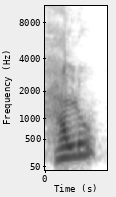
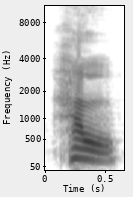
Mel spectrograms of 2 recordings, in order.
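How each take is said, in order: First: The word ends in an added u vowel. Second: The word ends in a bare consonant. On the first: The speaker calls it wrong. "Jangan pernah dibaca halu" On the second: The speaker calls it right. "Antum baca selalu hal"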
